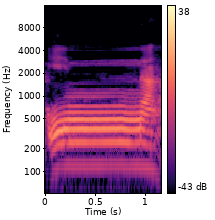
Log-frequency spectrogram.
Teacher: Mim dan nun yang bertasdin. Kuncinya apa kuncinya? Ditekan, ditahan, dan mendengung. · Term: huna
